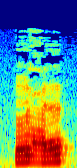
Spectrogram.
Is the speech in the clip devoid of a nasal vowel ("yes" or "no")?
no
